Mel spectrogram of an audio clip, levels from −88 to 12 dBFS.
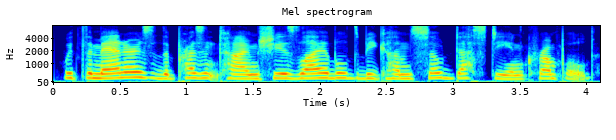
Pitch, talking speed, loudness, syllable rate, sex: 225 Hz, 235 wpm, -17 LUFS, 5.8 syllables/s, female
